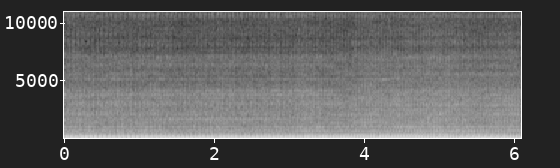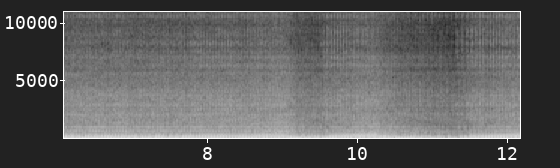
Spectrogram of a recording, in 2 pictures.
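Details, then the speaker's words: Honda GL motorcycle with an open straight-through exhaust, engine warm: loud idle with a ragged beat that sags and rises every few seconds, never settling, and rattles when hot; unstable idle. "Oke dia itu sudah ketika mesin mulai hangat ataupun dia itu sudah menginjak musim panas stabilnya mulai tidak stabil ya naik turun naik turun"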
